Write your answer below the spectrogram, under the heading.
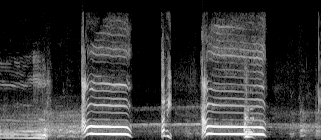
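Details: Newfoundland dogs howling along to an anthem: two loud, clear, high howls of about a second each, separated by quieter gaps with short whimpering notes and a faint voice.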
